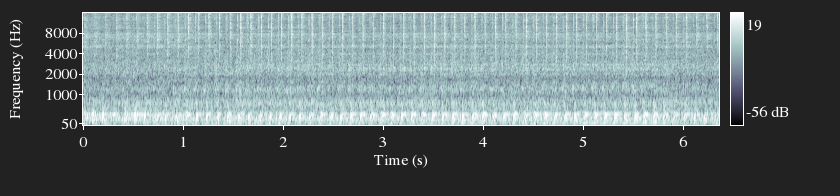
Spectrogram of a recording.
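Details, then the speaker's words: Honda Twister 250 single at idle: steady rattling tap about three per second from the top end; loose cylinder head bolts, with a loose cam chain also considered. "e aí galera é a soltar um vídeo rapidinho para vocês aí tu está fazendo um barulho na parte de cima e"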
